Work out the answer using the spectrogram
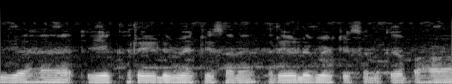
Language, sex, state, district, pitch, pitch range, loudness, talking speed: Hindi, male, Odisha, Khordha, 100 Hz, 100-105 Hz, -16 LUFS, 120 wpm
